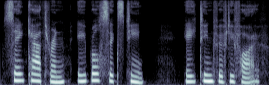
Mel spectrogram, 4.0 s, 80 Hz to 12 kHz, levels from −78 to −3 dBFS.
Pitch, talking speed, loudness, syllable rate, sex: 230 Hz, 105 wpm, -16 LUFS, 4.5 syllables/s, female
